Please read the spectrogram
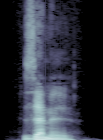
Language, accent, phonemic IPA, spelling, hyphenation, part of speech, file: German, Germany, /ˈzɛməl/, Semmel, Sem‧mel, noun, De-Semmel.ogg
- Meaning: bread roll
